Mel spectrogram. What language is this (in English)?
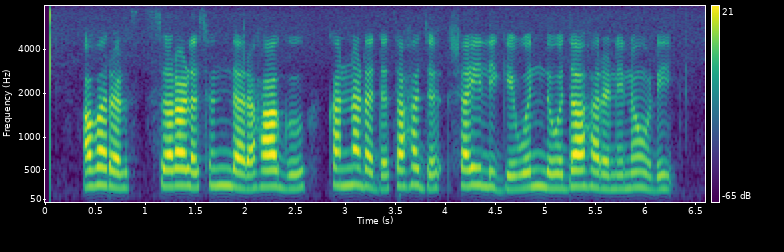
Kannada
